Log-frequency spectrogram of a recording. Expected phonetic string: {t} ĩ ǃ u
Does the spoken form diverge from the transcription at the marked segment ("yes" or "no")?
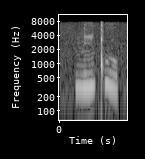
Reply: yes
